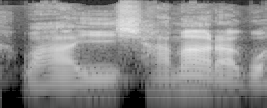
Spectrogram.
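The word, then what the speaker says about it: וַיִּשְׁמַע: 그 히브리어 발음으로는 와이샤마라고 하는 그러한 단어인데요.이 단어는 단순한 정보 습득에서 머무는 것이 아니라 전 인격적인 반응과 즉각적인 순종을 요구할 때 사용하는 단어입니다.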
